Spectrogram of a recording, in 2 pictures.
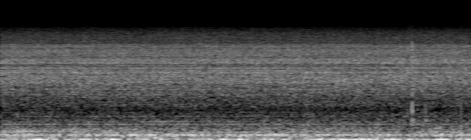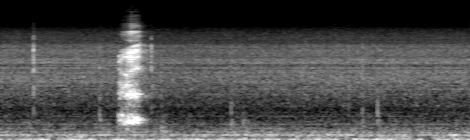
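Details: Recorded hiccups with no talking: a single sharp, abrupt involuntary hiccup over quiet room noise.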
